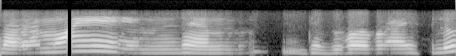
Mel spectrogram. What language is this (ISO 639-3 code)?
asm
